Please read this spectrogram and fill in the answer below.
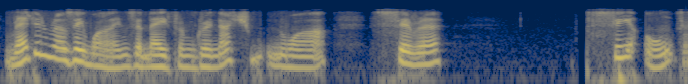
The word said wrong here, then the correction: Cinsault: I can never pronounce that, that's Cinsault, Carignan, and Mourvèdre grapes.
